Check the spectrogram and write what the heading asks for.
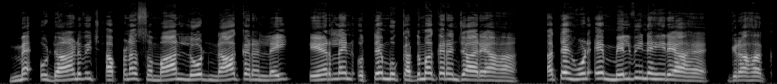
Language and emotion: Punjabi, angry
